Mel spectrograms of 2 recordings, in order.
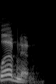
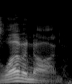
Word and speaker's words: Lebanon: nashville if you're new to middle tennessee it's pronounced lebanon yeah it's funny you can always tell who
